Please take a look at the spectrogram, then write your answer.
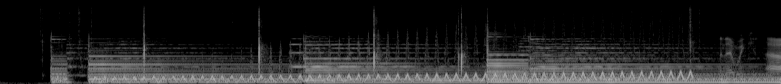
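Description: A synthesizer layer with automation plays sustained, buzzy chords rich in harmonics after a short rising swell, shifting pitch and texture in steps as the layer evolves, loud and alone.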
